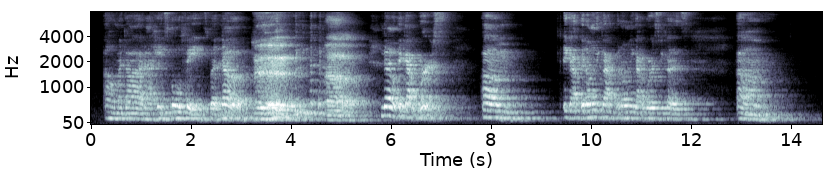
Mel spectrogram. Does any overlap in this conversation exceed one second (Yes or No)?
No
